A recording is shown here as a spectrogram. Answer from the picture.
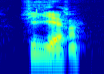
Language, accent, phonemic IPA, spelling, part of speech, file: French, France, /fi.ljɛʁ/, filière, noun, LL-Q150 (fra)-filière.wav
- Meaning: 1. industry 2. creance (in falconry) 3. die (in manufacturing) 4. spinneret (of a spider) 5. course of events 6. ring (of people, for example in drug dealing)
